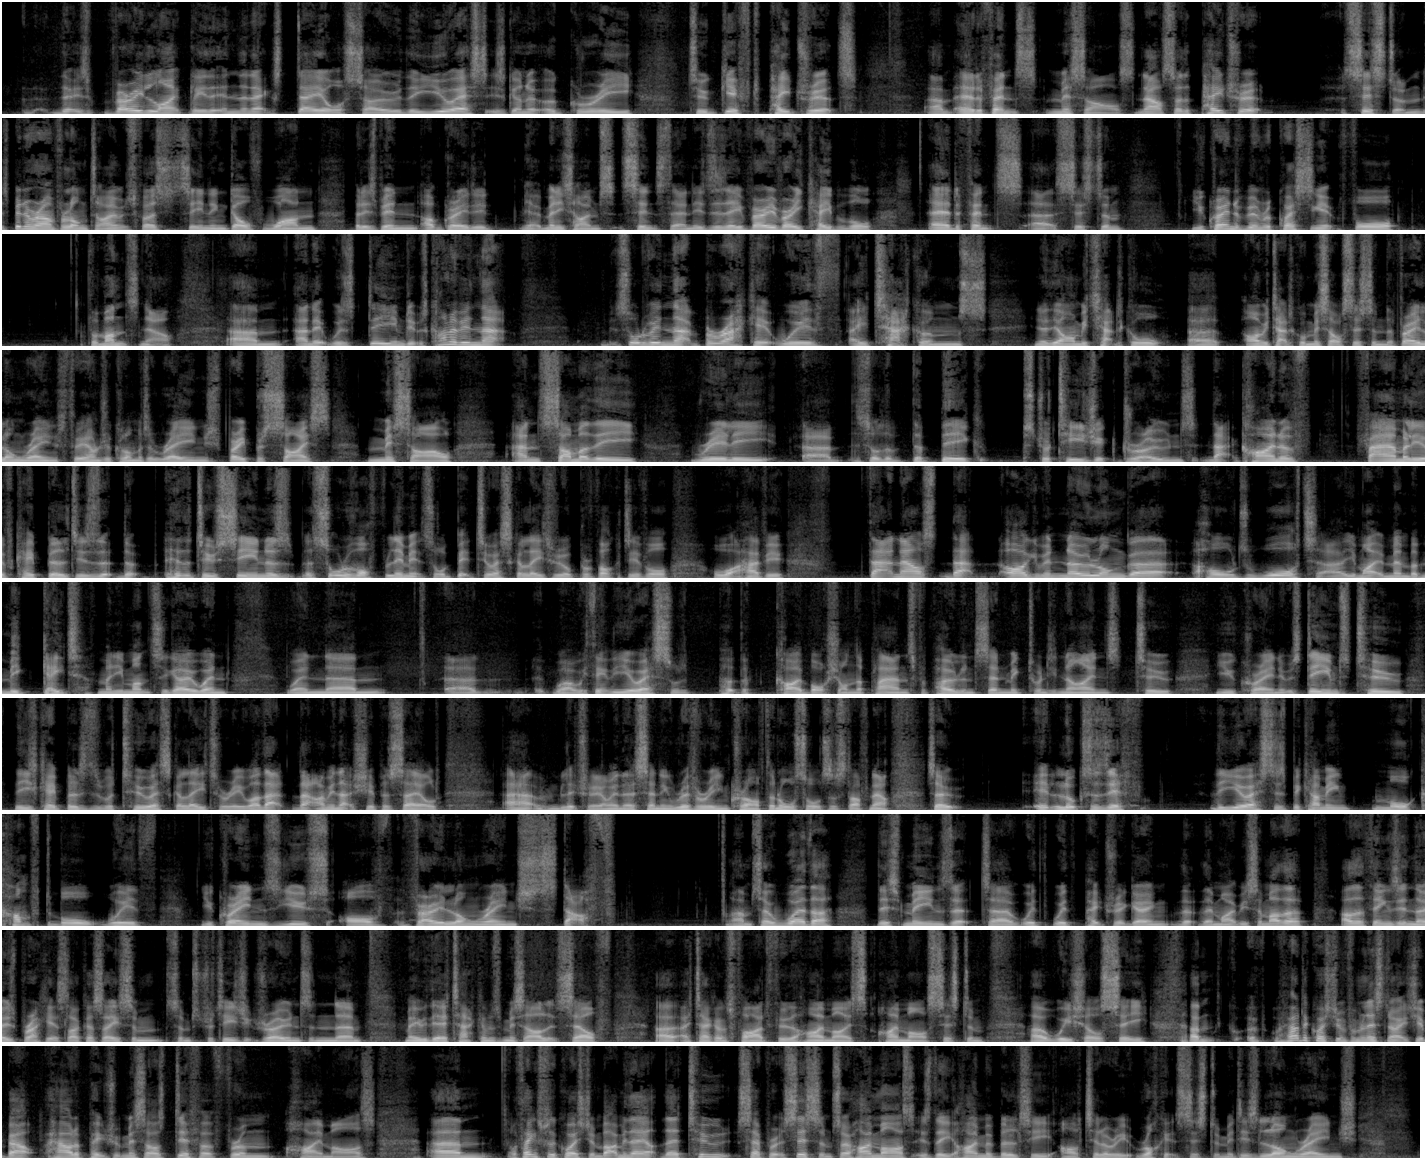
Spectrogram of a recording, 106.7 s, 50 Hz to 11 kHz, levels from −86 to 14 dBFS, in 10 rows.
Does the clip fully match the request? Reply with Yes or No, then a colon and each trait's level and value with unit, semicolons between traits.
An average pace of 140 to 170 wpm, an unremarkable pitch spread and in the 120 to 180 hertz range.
No: average, 185 wpm; average, 3.5 semitones; low, 135 Hz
